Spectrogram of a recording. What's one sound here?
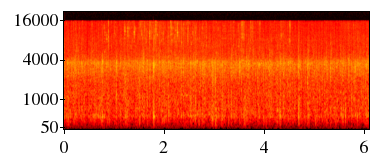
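Water pours from a plastic bottle.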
